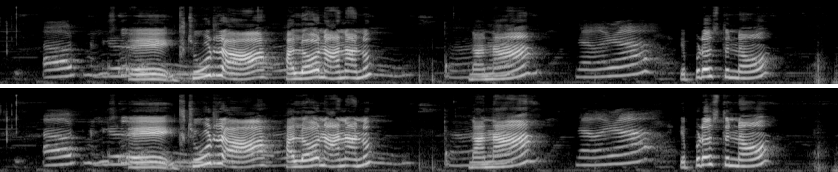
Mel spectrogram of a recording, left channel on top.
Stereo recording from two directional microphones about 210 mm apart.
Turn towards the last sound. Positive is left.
turn(degrees=0)  # may be behind; listen again after turning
